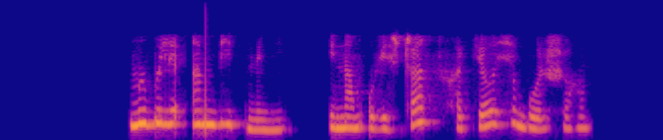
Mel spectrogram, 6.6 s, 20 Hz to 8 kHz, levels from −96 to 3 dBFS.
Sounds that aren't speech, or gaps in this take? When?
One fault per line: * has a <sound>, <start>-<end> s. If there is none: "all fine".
all fine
